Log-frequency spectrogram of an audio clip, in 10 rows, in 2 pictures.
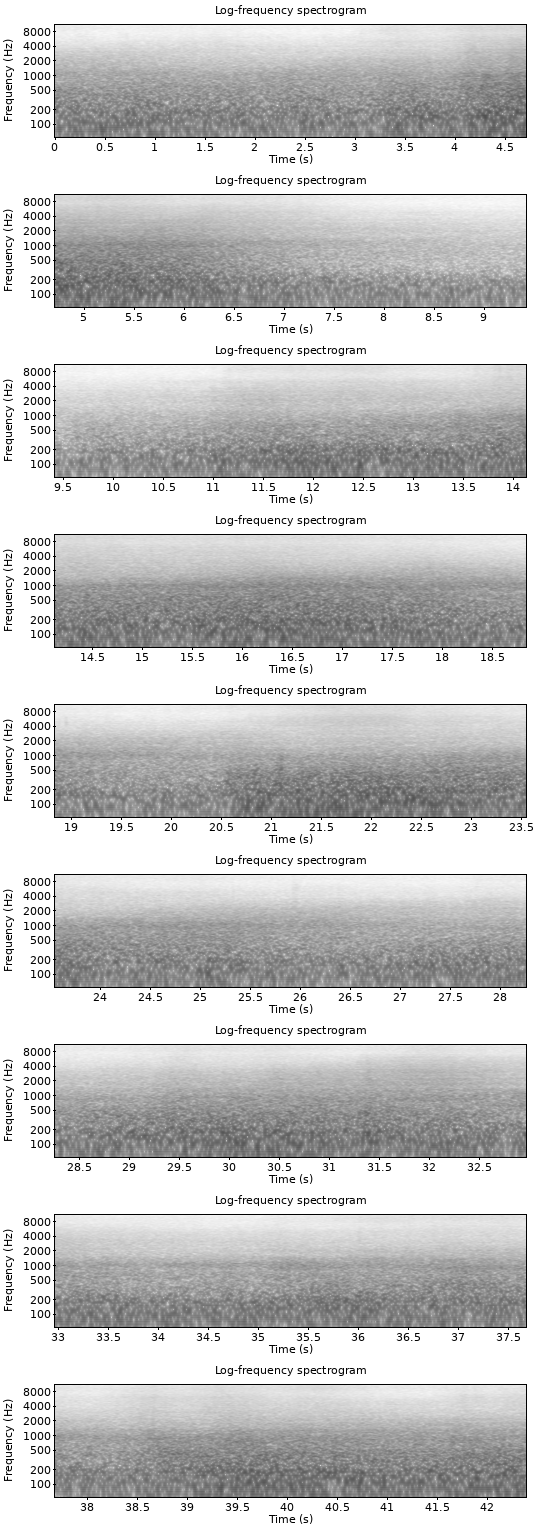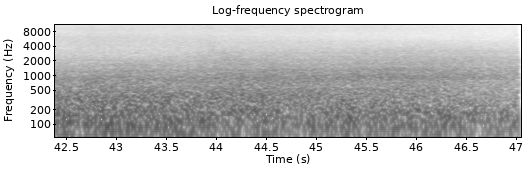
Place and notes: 大溪, 太麻里鄉南迴公路 - on the beach
on the beach, Sound of the waves, traffic sound
Zoom H2N MS+ XY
